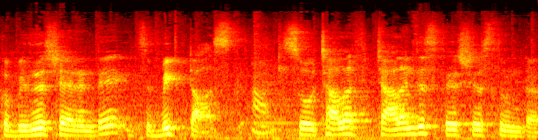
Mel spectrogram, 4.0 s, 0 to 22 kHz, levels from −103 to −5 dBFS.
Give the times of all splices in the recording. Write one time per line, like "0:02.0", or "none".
none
